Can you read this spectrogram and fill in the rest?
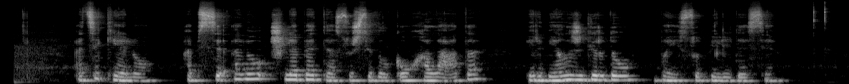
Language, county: Lithuanian, Šiauliai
